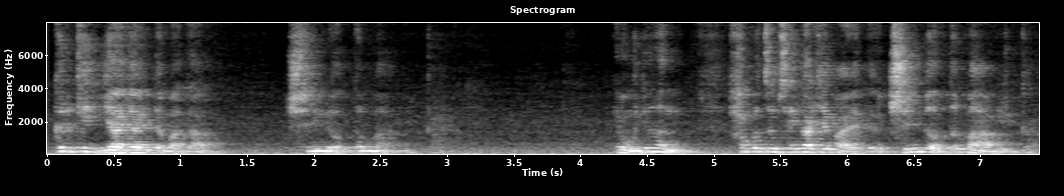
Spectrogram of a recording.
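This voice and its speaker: A male pastor delivering a Sunday sermon in a church, animated, acting out quoted scolding in a raised voice. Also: fairly high pitch, a little fast, a little hiss or hum. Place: church sanctuary. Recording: echoey church hall, mic at a distance.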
